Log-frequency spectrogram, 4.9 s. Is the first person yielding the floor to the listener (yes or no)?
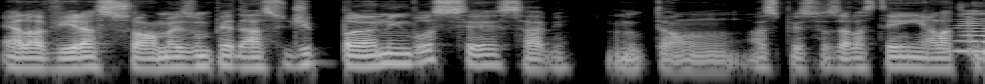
yes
